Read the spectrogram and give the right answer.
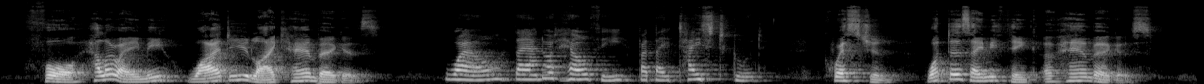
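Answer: They are not healthy, but they taste good.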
